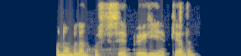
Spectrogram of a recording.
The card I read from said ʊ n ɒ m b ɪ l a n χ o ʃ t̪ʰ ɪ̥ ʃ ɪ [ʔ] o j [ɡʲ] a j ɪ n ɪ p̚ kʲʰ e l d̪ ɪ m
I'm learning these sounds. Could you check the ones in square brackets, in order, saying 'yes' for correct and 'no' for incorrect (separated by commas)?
no, yes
